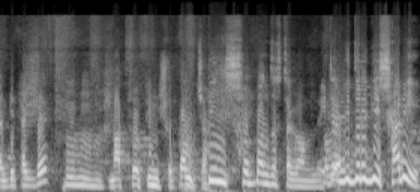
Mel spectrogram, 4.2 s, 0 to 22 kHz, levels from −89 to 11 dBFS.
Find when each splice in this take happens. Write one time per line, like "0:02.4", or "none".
0:03.2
